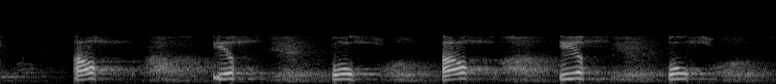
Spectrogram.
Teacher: اب یہ بھی حلق سے ادا ہونے والا حرف ہے, اور حلق کے اوپر والے حصے سے ادا ہوتا ہے, لہذا خا کو حلق سے ادا کریں گے, اور یہ حرف پر ادا ہوتا ہے, لہذا پر ادا کریں گے.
